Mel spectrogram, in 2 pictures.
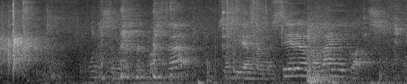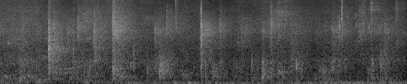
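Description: A middle-aged woman speaks calmly to a room.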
